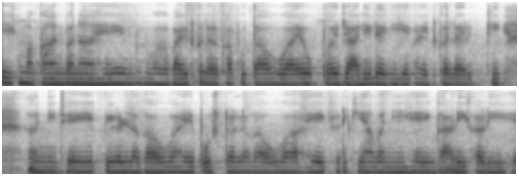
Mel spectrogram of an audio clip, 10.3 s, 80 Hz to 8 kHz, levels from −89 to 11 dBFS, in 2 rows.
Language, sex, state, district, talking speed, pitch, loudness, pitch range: Hindi, female, Chhattisgarh, Balrampur, 205 wpm, 170 Hz, -16 LUFS, 170-175 Hz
